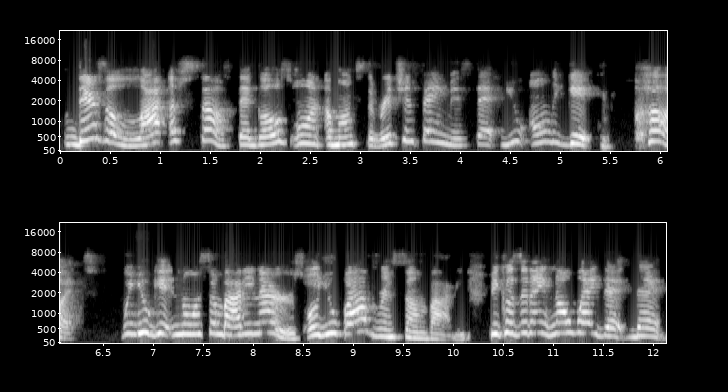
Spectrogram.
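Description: A woman's voice: high-pitched, a bit bright, dry recording. A woman speaking bluntly and argumentatively, swearing freely in a casual podcast debate. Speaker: podcast panelist. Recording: dull, muffled audio.

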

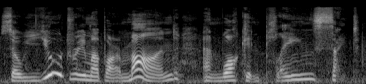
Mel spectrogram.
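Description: A woman playing a wry, hard-boiled private detective in a noir audio drama, deadpan, quippy and world-weary. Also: lowish voice, takes it slowly, slight background noise. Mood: deducing.

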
